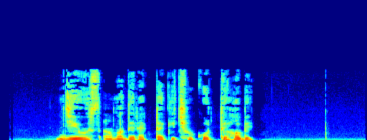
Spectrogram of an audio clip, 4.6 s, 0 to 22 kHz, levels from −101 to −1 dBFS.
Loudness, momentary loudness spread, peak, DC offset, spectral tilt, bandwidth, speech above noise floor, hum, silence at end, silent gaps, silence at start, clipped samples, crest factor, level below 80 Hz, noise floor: -27 LUFS; 9 LU; -8 dBFS; under 0.1%; -6 dB/octave; 11.5 kHz; 40 dB; none; 1.45 s; none; 0.7 s; under 0.1%; 20 dB; -60 dBFS; -65 dBFS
